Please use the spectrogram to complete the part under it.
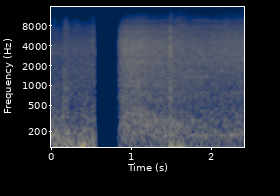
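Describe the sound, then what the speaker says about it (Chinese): Strong wind sweeps through a near-deserted mountain village in the Taihang range, buffeting the microphone as a dense, roaring rush that briefly cuts out and then returns steadily. "这里风很大。"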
